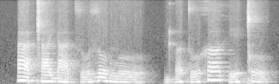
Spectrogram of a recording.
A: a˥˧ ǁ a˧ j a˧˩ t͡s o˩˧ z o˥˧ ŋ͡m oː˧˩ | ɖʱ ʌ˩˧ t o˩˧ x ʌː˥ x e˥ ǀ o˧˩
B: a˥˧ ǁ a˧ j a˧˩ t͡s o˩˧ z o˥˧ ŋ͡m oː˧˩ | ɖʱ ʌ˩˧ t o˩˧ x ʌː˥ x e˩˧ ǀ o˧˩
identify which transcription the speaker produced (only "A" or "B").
B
